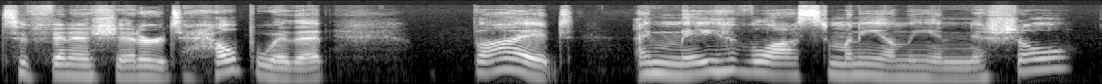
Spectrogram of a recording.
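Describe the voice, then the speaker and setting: Low-pitched woman, dry sound, emphatic advice-giver. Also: expressive, normal speed, no echo. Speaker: podcast co-host and voice-over coach. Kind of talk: casual conversational advice.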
